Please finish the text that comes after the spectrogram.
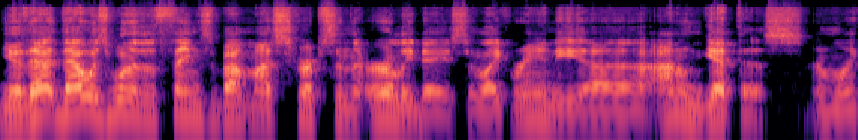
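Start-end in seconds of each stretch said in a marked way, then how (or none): none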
